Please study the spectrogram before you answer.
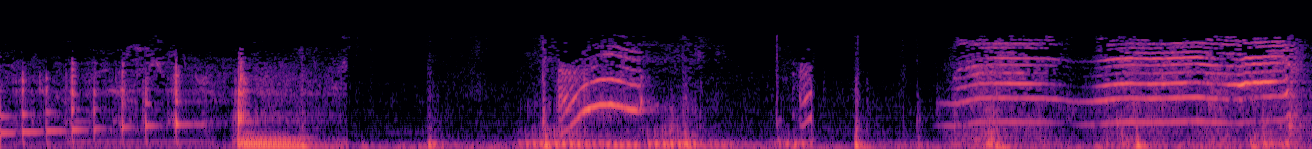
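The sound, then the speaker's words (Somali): A mother cat meows while nursing her kitten: a quick run of short, high meows, then a couple of curving cries and a few longer, drawn-out meows, with no talking. “fiiri hooyo siday bisadan ilmaheeda u nuujinayso bisadanina sidaasoo kale ayay ugu baahan tahay”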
